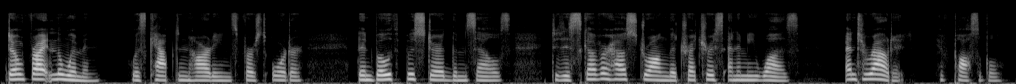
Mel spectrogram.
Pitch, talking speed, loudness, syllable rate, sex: 205 Hz, 165 wpm, -20 LUFS, 5.5 syllables/s, female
